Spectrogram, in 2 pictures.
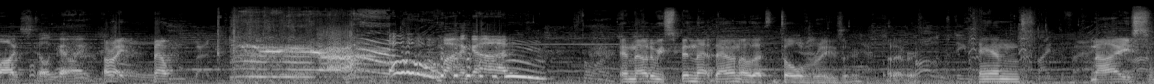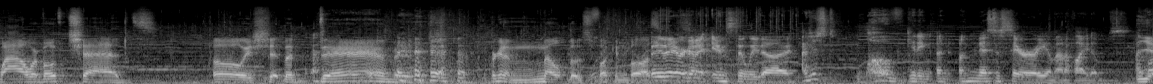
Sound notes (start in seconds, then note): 3.5 wheeze; 15.2 laughing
